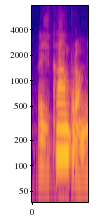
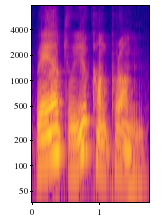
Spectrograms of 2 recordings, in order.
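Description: First: The word 'do' is dropped entirely. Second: Every word is said fully, including 'do'.

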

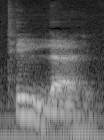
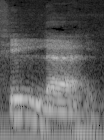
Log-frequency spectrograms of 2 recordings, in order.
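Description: No difference in how they are said.

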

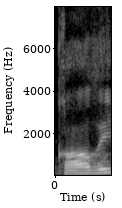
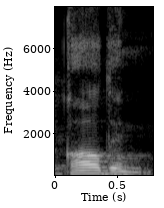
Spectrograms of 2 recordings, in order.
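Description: First: The word ends in a long 'ee' vowel. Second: The word ends in an 'in' sound. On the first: "Instead of saying qadi" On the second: "you say qadin"

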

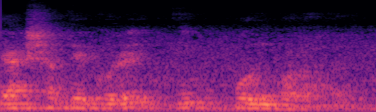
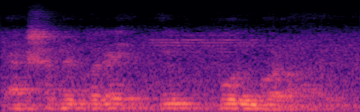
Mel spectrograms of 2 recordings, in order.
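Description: No difference in how they are said.

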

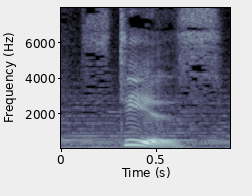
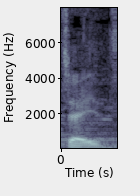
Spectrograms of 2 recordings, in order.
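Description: First: It is said like 'steers', with no 'th' sound. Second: It is said with a 'th' before the final s. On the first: The speaker calls it right. "It's pronounced Steers" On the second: The speaker calls it wrong. "this isn't actually pronounced Staithes"

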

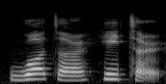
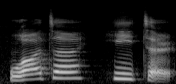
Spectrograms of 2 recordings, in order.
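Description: First: It is said in a British English accent. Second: The same.

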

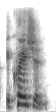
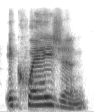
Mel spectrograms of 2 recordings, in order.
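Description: First: The stressed syllable rises in pitch but stays short. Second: The stressed syllable rises in pitch and gets longer. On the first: The speaker calls it wrong. "This one to me sounds like a robot. And the reason is that only the pitch goes up" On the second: The speaker calls it right. "We can replace it with our hands"

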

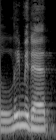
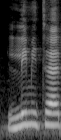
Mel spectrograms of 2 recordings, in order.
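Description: First: The t is a soft, r-like flap. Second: The t is a clear, crisp t sound.

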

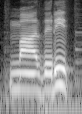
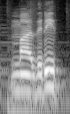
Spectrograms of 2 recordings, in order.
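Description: First: The stress falls on the last syllable. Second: The same.

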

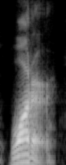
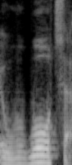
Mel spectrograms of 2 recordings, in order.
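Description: First: It is said in an American accent. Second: It is said in a British accent. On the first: "that's the American way of saying it" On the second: "water was the British way of saying it"

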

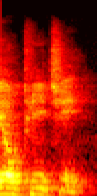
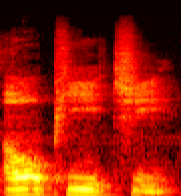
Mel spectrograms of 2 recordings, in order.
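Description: First: The name is rushed and run together quickly. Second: The name is said carefully with clear syllables. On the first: The speaker calls it wrong. "I blow through it and say Opeachy" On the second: The speaker calls it right. "I think the correct pronunciation is Opeachy"

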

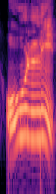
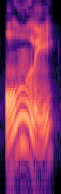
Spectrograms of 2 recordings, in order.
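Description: First: The l sound is short and weak. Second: The n runs into a long clear l. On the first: The speaker calls it wrong. "다 틀린 발음이에요" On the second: The speaker calls it right. "It's on까지 하시고요. on까지 하시고 릴릴리"

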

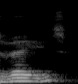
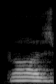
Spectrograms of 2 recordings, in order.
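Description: First: It is said with an American pronunciation. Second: It is said with a British pronunciation. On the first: The speaker calls it wrong. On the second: The speaker calls it right.

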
